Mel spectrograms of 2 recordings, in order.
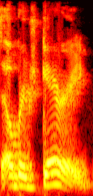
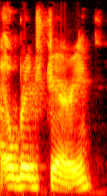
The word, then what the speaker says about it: Elbridge Gerry: It's Elbridge Gerry, not Elbridge Jerry. And the G, the hard G, got softened over time.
